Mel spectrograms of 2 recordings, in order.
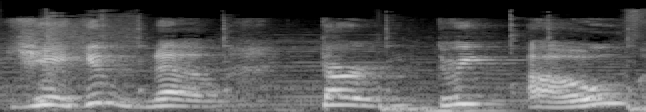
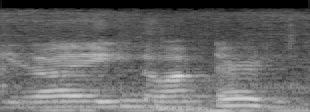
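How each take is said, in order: First: It is said loudly and proudly. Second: It is said quietly and timidly.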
